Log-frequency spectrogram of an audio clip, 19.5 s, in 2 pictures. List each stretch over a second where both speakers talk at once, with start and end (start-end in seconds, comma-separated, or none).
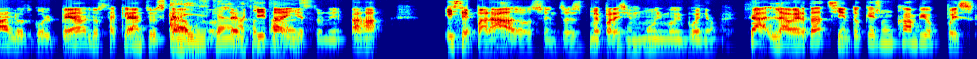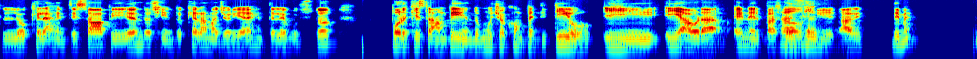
1.7-3.2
